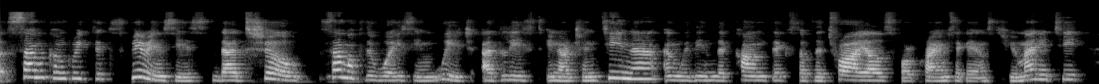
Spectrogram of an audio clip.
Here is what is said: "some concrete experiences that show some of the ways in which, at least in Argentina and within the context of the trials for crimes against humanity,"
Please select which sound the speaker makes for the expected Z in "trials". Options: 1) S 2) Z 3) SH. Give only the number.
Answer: 1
